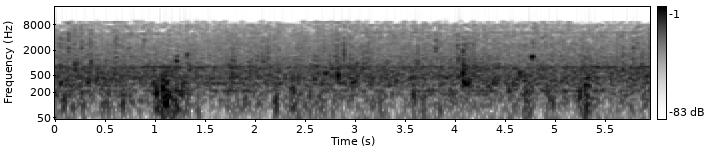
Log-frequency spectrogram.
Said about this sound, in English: Man, this dang wind.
